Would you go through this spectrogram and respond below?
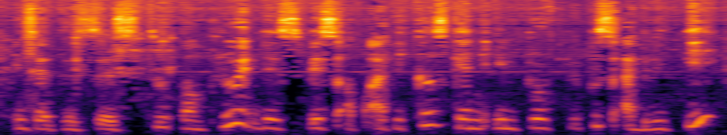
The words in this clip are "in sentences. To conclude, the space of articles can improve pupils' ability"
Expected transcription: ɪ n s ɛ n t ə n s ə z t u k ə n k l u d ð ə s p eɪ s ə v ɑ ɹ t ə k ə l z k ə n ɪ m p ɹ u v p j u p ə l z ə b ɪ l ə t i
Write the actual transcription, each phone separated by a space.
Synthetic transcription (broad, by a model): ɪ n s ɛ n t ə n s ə s t u k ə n k l u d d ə s p eɪ s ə f ɑ t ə k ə l s k ə n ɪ m p ɹ u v p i p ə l s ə b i l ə t i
